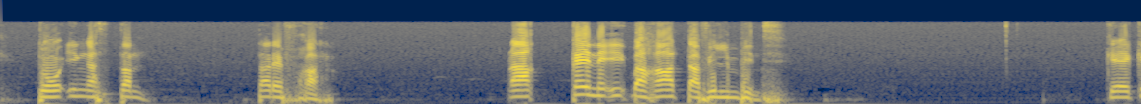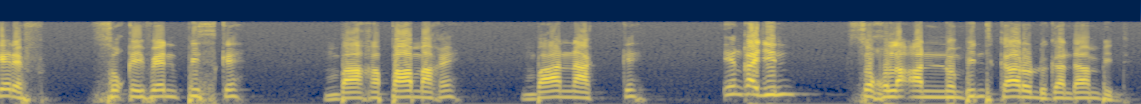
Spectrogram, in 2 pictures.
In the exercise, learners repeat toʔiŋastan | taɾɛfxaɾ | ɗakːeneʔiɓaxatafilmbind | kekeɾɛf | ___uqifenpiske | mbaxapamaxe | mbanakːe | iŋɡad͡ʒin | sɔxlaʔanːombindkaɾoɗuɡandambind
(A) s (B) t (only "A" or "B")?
A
